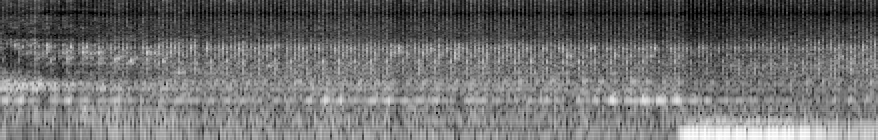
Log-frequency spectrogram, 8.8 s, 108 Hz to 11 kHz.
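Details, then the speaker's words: 1996 Daihatsu Taft Independent diesel, heard with the engine bay open at idle: steady even clatter with a low hum, no misses or knocks, characteristic sound, no blow-by smoke; normal healthy idle. "Dan inilah ruangan mesinnya. Ini suaranya masih ciri khas banget ya, masih belum ngobos."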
